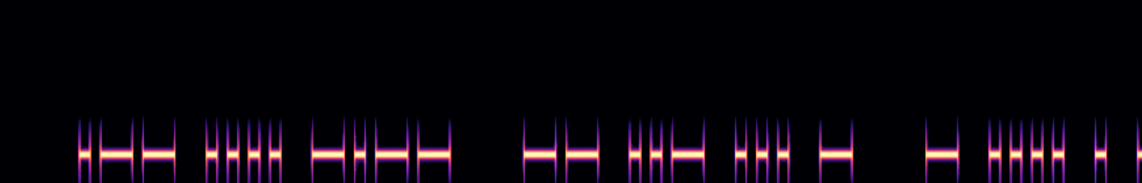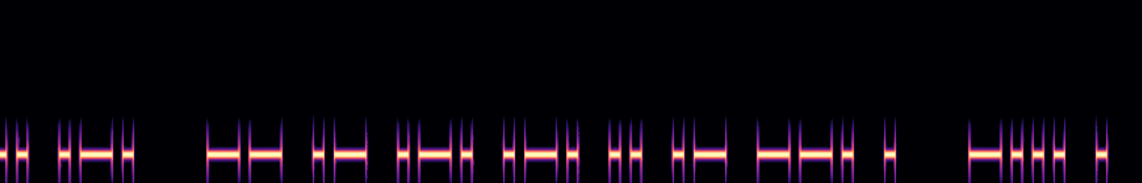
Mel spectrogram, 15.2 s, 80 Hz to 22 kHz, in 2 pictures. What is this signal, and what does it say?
Morse code, heard as a keyed tone, about 17 wpm, 700 Hz. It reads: WHY MUST THEIR MARRIAGE BE
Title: Sentences from Top 1000 Words 17wpm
